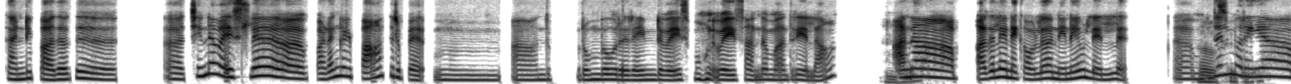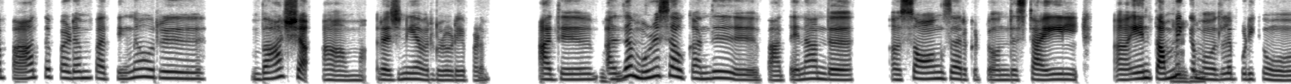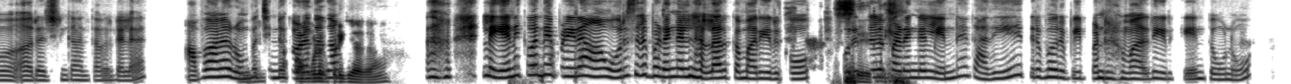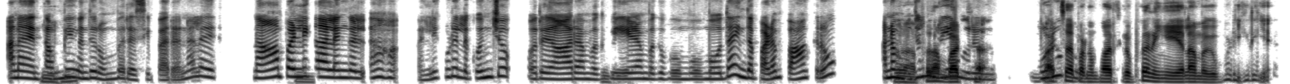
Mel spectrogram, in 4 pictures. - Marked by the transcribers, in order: tapping; in English: "சாங்ஸா"; chuckle; other noise; laughing while speaking: "ரிப்பீட் பண்ற"
- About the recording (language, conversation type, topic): Tamil, podcast, முதல் முறையாக நீங்கள் பார்த்த படம் குறித்து உங்களுக்கு நினைவில் இருப்பது என்ன?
